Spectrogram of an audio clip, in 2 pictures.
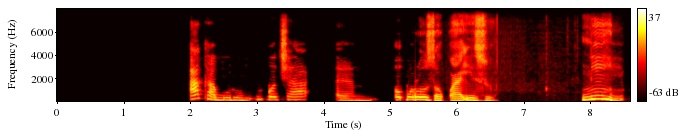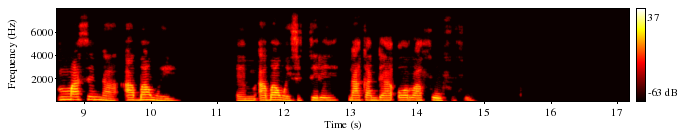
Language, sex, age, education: Igbo, female, 30-45, tertiary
